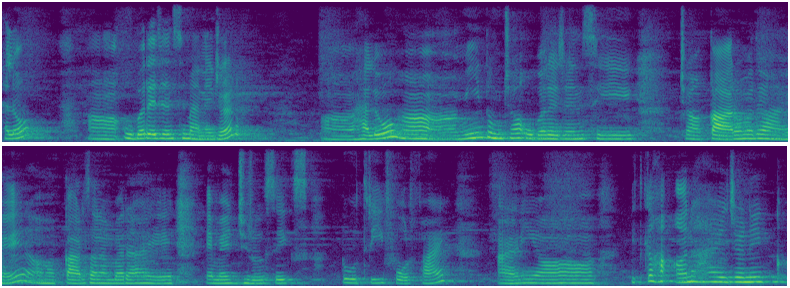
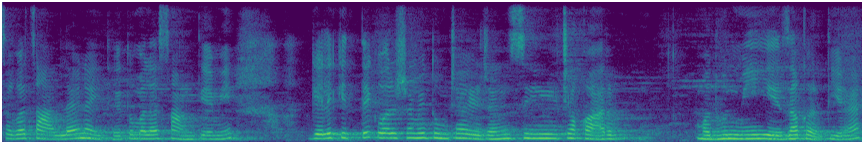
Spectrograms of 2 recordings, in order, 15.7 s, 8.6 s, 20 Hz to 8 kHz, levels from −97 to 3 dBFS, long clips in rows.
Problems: none marked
